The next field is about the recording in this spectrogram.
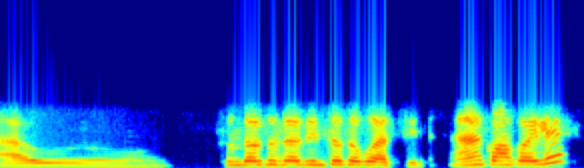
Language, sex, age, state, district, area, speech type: Odia, female, 60+, Odisha, Gajapati, rural, conversation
